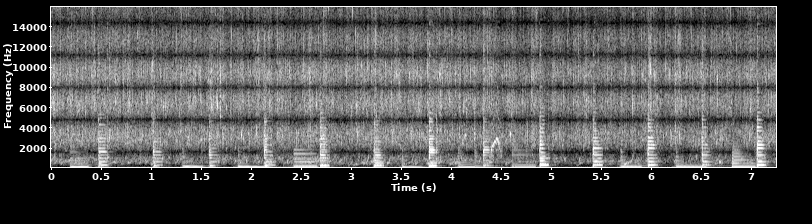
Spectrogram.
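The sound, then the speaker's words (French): Paddle wheels churn the water of a spirulina culture pond, running in winter mode. Many rhythmic tonal pulses repeat roughly every half second over a wet, splashing wash, fairly loud and steady. “les roues à aubes sont là uniquement pour agiter le milieu et pour avoir de la spiruline sur toute la hauteur d'eau.”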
